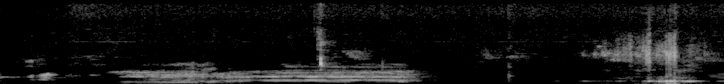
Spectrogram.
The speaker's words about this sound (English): I'm sorry because of the voice of the cows.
